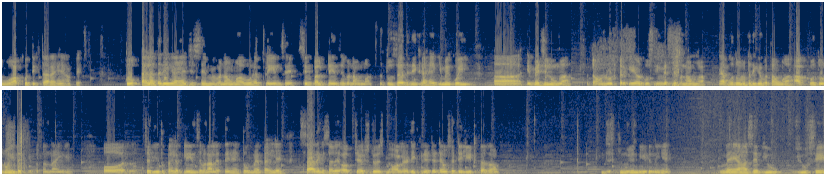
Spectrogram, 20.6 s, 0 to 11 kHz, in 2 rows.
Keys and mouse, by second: 3.2 click, 4.2 x, 5.7-7.1 right drag, 14.4 x, 15.5 x, 16.9-18.3 right drag, 17.5 x, 20.1 click.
